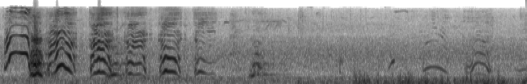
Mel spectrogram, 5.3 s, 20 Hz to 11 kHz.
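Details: At a Mariehamn dog park in the Åland Islands, 30 April 2012, playing dogs let out a quick burst of about six sharp, arching yapping barks in two seconds, then softer intermittent squeaky yips against steady low background noise.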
